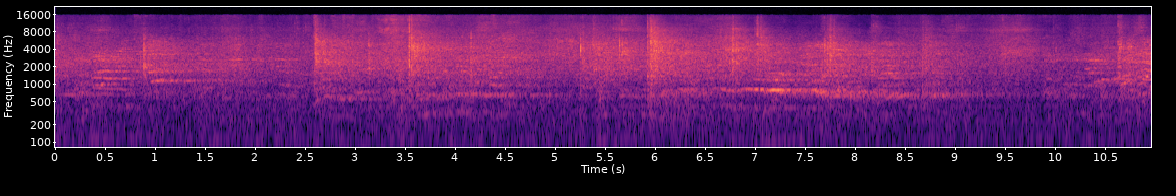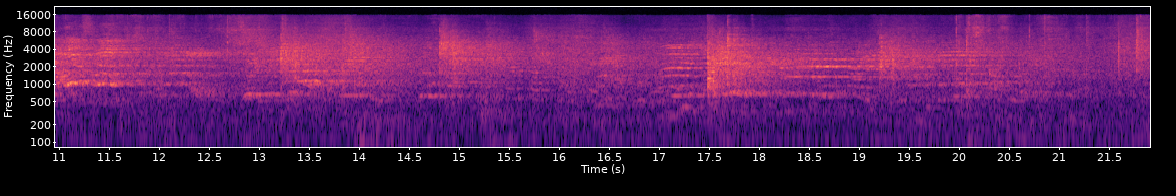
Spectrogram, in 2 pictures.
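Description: Young players shout and call out across the rink.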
